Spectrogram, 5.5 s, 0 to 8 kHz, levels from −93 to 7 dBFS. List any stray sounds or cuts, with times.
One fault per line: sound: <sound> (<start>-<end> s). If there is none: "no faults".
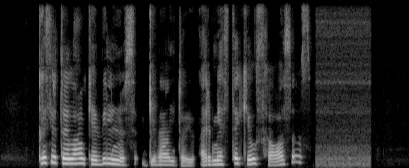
no faults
